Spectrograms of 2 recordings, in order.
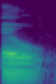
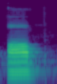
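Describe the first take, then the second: First: The word is said in a rural accent. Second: The word is said in an urban accent. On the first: "یه روستایی هم میگه مثلا او" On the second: "شما شهری هستید میگید آب"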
